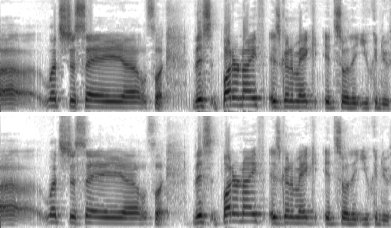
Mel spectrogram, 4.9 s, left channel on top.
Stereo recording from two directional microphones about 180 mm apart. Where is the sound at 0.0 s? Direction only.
30° left (ahead or behind).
